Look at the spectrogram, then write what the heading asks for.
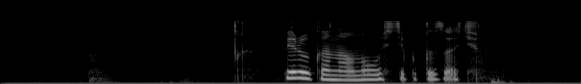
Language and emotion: Russian, neutral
